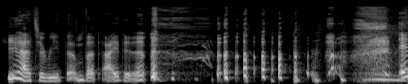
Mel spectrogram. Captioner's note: both chuckle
